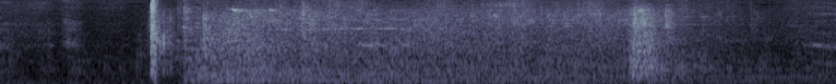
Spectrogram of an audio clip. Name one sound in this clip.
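An electric machine buzzes and crackles loudly.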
